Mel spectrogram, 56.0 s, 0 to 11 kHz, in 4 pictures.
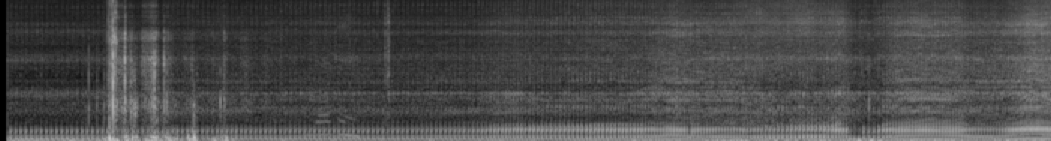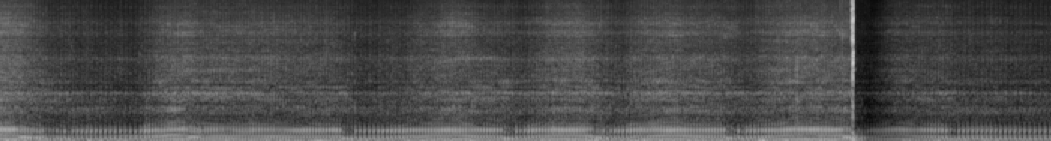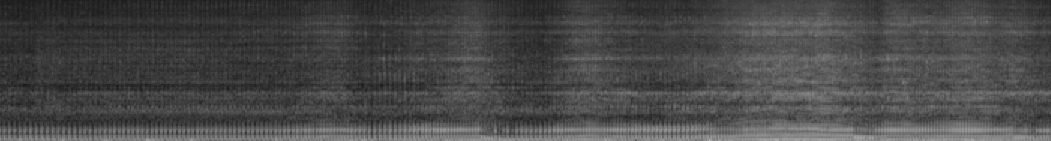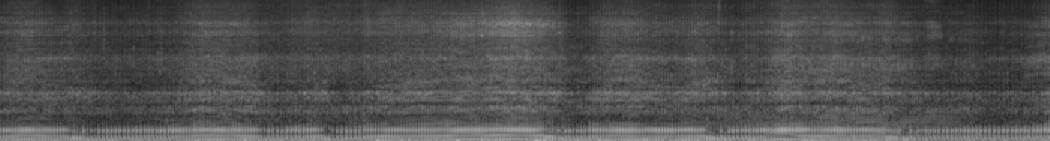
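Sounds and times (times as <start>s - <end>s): motorcycle engine revving: 0.1s - 56.0s.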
